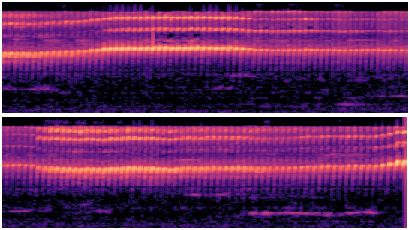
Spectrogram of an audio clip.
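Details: Young canary in a long, lively training song: sustained buzzy trilled rolls held high, shifting pitch at about three seconds, with a faint low whistle near the end.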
